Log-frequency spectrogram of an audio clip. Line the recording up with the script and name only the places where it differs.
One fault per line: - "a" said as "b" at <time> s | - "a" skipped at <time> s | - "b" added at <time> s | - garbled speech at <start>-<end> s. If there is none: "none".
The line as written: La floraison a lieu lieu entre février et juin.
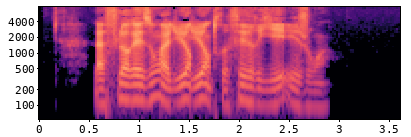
none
